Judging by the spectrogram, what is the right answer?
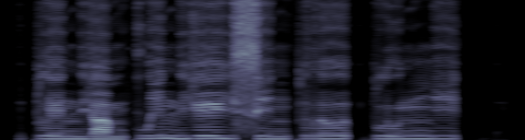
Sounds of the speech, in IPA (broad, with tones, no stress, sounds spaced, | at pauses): p l e˧ n j a˨˩ m k w i˥˩ n j eː˥˩ j s i˧ n p r ɤː˦˥ t̚ p l u˦˥ n ŋ i˥˩ t̚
